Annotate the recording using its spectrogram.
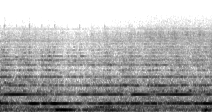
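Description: Dark-ride vehicle rumbling along its track, with a few louder swells, under a steady droning tone that holds one pitch throughout.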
